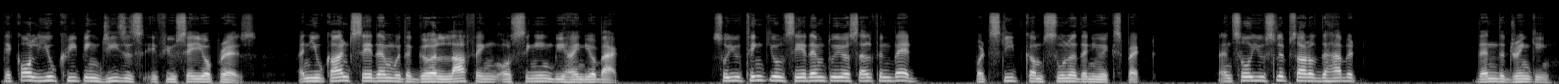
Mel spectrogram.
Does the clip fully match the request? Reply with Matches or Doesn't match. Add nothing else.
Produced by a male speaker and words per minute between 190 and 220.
Matches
